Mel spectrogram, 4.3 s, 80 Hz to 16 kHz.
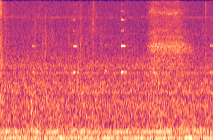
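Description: Ride noise inside a Schindler 7000 high-rise elevator car travelling upward: a steady low rumble with a steady hum over it.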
